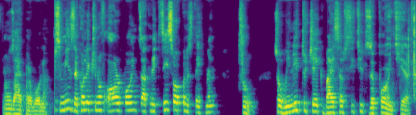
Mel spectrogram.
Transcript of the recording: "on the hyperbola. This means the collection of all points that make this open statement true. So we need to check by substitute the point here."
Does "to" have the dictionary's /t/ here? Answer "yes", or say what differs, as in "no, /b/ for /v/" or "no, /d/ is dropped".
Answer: yes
